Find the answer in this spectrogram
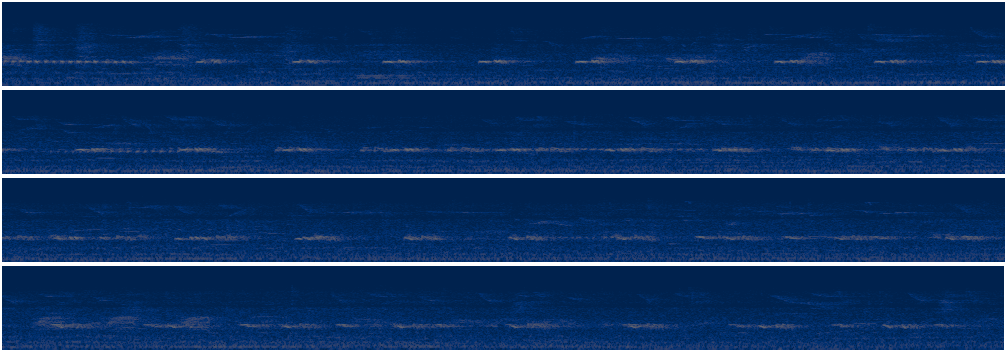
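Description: A bird repeating one short mid-pitched note about twice a second in a long, even series that grows a little fainter toward the end, with faint high chirps of other birds over it.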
